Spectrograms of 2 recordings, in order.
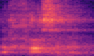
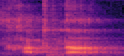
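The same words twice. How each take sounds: First: "chasana" with a throaty ch and open vowels; Yiddish chasana. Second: "chatuna" said crisply, the modern Hebrew way. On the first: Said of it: "How do you say?". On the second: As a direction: give "chatuna" the Israeli sound. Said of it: "modern Hebrew, I should say". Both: Shown as a demonstration.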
